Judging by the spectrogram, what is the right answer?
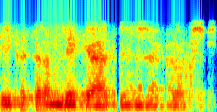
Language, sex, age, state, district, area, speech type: Hindi, male, 18-30, Bihar, Darbhanga, rural, conversation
